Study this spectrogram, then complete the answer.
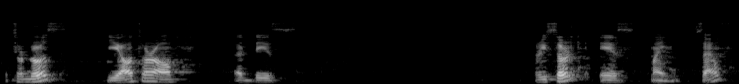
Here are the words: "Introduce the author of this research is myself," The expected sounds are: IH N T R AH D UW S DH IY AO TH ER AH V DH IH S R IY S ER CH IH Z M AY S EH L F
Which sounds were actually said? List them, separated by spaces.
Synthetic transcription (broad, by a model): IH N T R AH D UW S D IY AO T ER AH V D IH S R IY S ER CH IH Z M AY S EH L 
